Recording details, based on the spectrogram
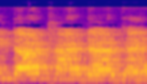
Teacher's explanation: और टै वर्ग यानी ट, ठ, ड, ढ, न, है ना, और री, श और र, इनका जो उच्चारण स्थान है वो आपके है मूर्धा, यानी जीभ जब मूर्धा के टकराती है तो आपके टै वर्ग का उच्चारण होता है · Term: मूर्धन्य ध्वनि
